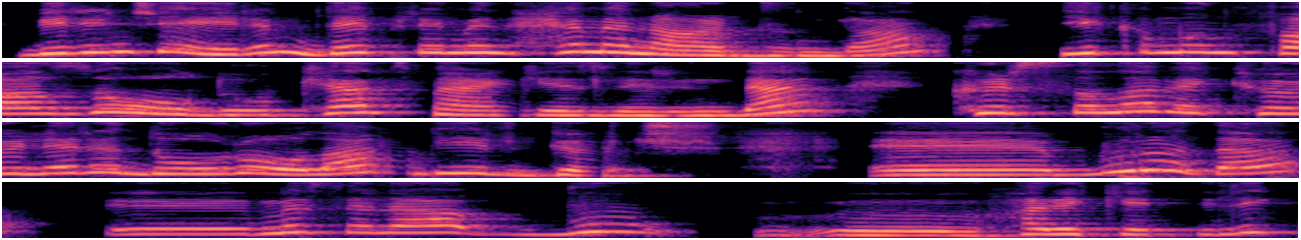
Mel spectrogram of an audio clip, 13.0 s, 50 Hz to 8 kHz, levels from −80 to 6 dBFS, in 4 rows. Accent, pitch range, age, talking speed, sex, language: native, 230-320 Hz, 40-59, 110 wpm, female, Turkish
